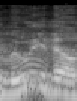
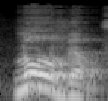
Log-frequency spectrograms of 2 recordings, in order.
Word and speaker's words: Louisville: Well, and like that guy who, when you did your Louisville trip this year, it's Louisville, right? – Louisville, sorry. – Louisville. – I mispronounced it.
